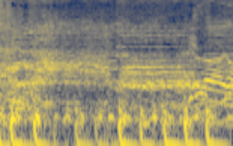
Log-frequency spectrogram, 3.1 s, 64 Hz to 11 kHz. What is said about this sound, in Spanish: ¡Estamos en el obelisco! 4 millones de personas en la calle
